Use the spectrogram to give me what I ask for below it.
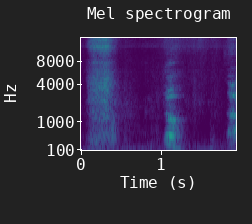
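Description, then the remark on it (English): Three quick, breathy nasal sniffles in a row from a supercut of repeated sniffles, fairly loud, separated by brief pauses, one of them carrying a slight vocal squeak. “I hate the sniffle supercut.”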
